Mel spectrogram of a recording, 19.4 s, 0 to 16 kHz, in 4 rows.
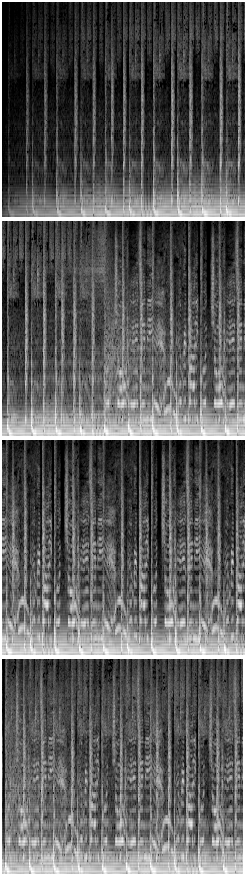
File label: Hype Edit 124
